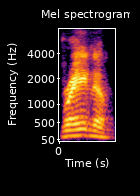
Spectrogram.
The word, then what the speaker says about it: Brainum: here by the way the name is pronounced branham just two syllables yeah yeah and as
